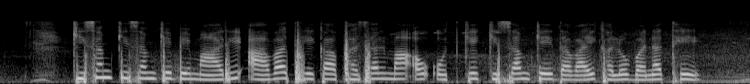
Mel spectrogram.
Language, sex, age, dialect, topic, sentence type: Chhattisgarhi, female, 18-24, Western/Budati/Khatahi, agriculture, statement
